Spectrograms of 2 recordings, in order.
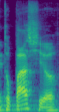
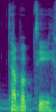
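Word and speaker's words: Tapatío: I can say topacio, but like it's how you're telling it to me.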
